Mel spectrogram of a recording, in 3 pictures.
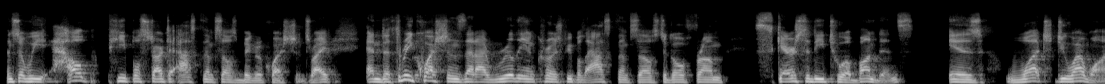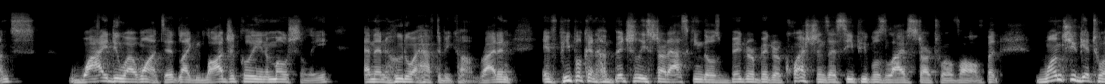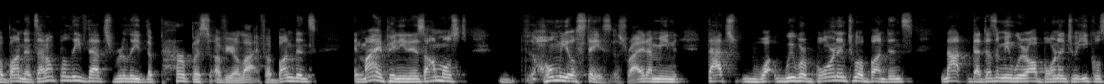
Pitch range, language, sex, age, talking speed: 110-140 Hz, English, male, 30-49, 205 wpm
